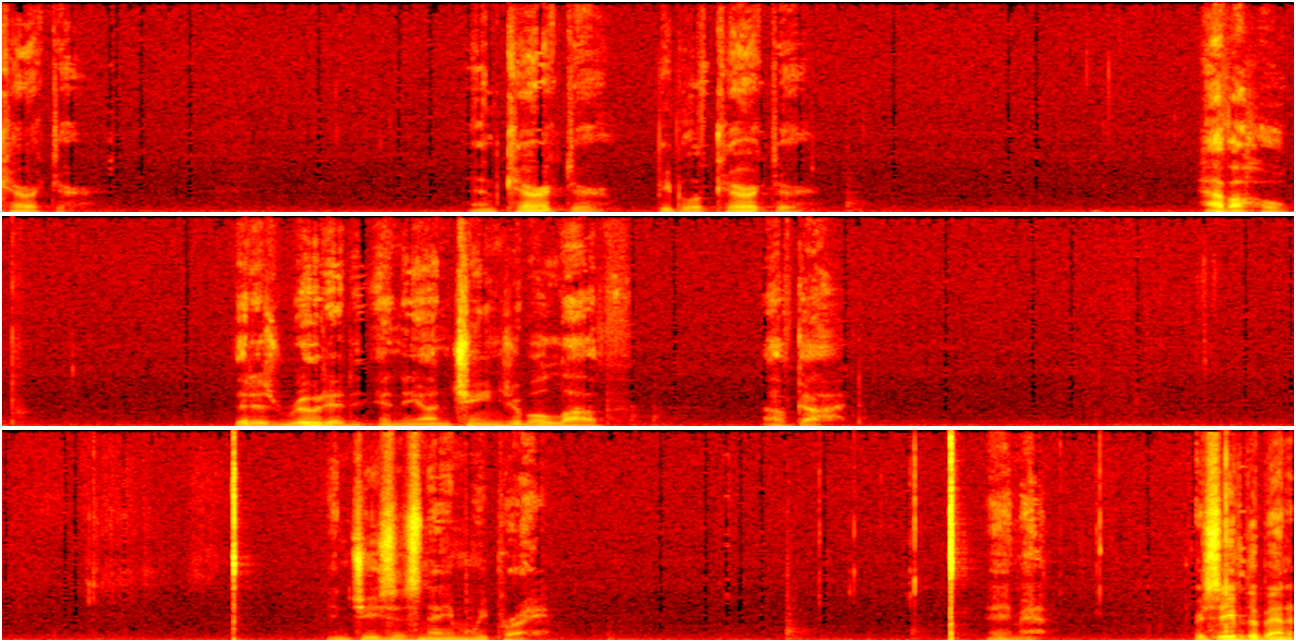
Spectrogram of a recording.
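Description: A middle-aged man reads aloud slowly and calmly through a microphone, with pauses between phrases.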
